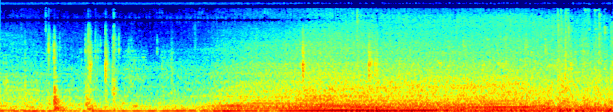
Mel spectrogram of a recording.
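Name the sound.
bus driving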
